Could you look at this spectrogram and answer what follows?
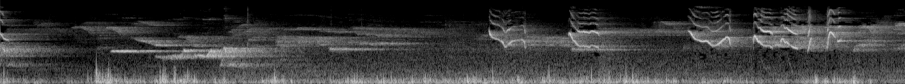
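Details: White-rumped shama song from a morning training recording meant to excite a quiet caged bird: soft stepped whistles at first, then bursts of sharp sweeping whistled notes in clusters, with low rumble beneath.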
